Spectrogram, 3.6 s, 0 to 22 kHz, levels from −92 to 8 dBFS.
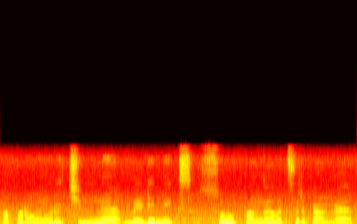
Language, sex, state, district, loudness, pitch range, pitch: Tamil, male, Tamil Nadu, Chennai, -14 LUFS, 155-180 Hz, 165 Hz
